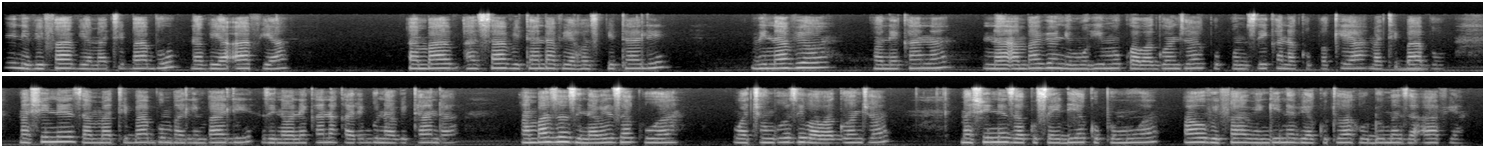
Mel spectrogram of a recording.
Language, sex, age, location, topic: Swahili, female, 18-24, Nairobi, health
